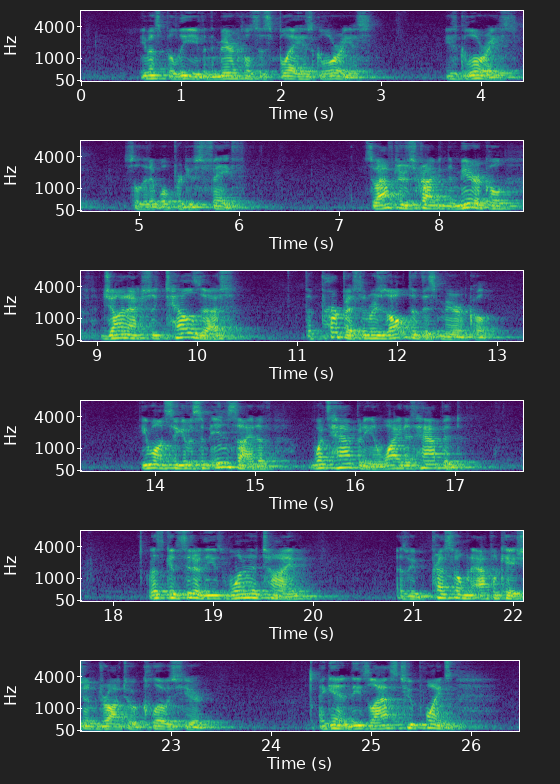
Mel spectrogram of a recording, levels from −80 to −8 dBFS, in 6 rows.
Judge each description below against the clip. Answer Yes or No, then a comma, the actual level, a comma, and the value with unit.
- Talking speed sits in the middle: Yes, average, 165 wpm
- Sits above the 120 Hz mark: Yes, low, 135 Hz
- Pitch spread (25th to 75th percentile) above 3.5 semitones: Yes, average, 4.4 semitones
